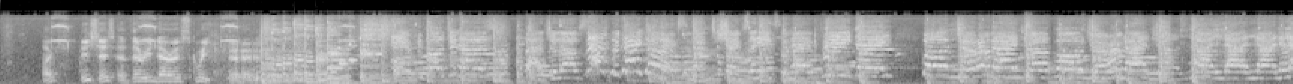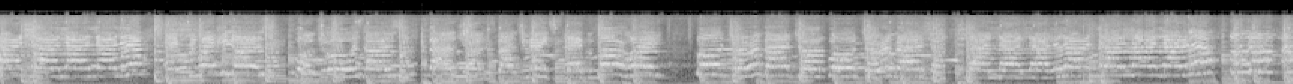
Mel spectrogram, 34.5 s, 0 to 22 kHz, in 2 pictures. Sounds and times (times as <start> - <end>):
Jingle (music): 3.5 - 7.4, 8.7 - 16.4, 17.4 - 30.7.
